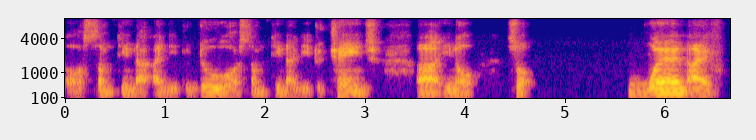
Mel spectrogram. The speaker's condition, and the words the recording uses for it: Cleft palate. Every single word I speak right now, I said it a million times before I speak it.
